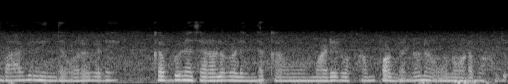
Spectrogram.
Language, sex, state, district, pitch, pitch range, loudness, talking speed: Kannada, female, Karnataka, Bangalore, 180 Hz, 175-185 Hz, -19 LUFS, 105 wpm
